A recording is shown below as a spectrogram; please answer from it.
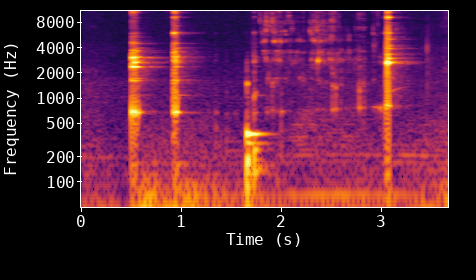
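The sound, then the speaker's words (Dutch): A honey-containing drink is poured into a glass: four faint, sharp glassy clinks and drips, separated by soft, quiet liquid trickling. “want er zit namelijk honing in. We gaan hem nu inschenken.”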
